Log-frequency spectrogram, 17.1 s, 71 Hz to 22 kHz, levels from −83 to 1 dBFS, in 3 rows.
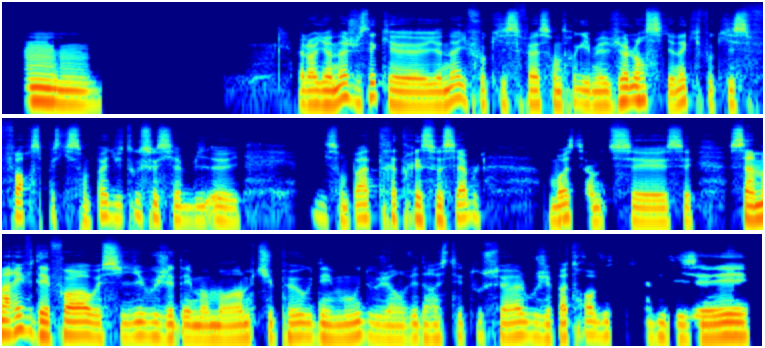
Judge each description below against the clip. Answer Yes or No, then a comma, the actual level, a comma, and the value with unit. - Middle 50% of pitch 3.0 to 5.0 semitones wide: No, narrow, 2.6 semitones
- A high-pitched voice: No, low, 120 Hz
